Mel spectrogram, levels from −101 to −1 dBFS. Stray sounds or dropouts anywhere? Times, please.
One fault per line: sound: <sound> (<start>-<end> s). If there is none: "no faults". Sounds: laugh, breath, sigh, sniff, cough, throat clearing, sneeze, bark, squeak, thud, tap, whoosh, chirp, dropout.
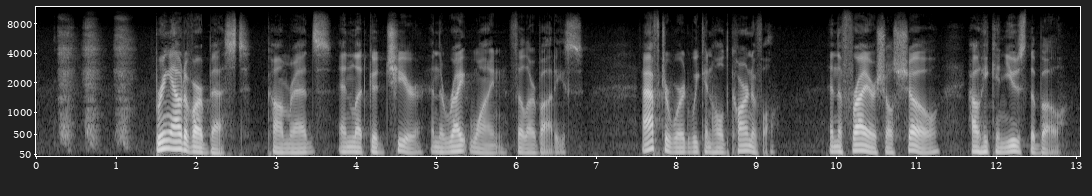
sound: sniff (0.2-1.3 s)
